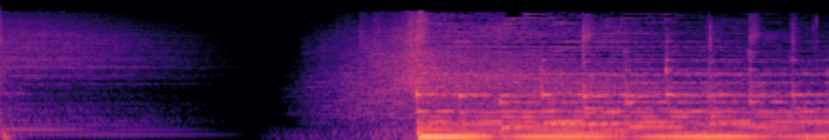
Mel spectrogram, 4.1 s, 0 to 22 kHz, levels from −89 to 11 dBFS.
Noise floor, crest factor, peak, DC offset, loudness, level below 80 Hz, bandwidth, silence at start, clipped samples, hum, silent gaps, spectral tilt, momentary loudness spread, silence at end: -59 dBFS; 16 dB; -4 dBFS; under 0.1%; -19 LUFS; -22 dBFS; 16.5 kHz; 0 s; under 0.1%; none; none; -5 dB/octave; 21 LU; 0 s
